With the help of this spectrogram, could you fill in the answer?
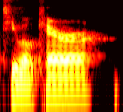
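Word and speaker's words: Thilo Kehrer: So if you're going to buy this Mbappe for $575, you may as well get the $1.11 Ander Herrera, the $3.80 Tilo Kehrer, that's how you say his name, the $3.87 Colin Dagba.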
